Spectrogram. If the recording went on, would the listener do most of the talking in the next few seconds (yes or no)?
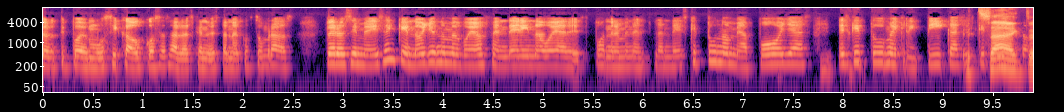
yes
